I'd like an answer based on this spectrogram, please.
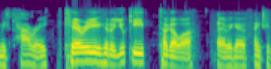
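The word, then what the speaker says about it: Cary-Hiroyuki Tagawa: Please pronounce his name. I know his first He name is Carrie. Kari Hiroyuki Tagawa.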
